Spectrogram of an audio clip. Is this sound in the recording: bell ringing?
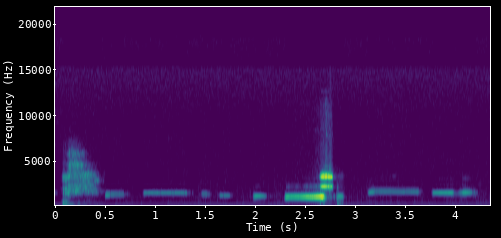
no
